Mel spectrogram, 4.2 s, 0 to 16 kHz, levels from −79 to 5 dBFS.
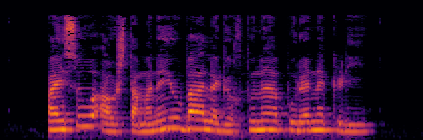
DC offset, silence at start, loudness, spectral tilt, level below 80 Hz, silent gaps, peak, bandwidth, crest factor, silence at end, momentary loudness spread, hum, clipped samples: under 0.1%; 0.45 s; -22 LUFS; -4.5 dB/octave; -62 dBFS; none; -4 dBFS; 11.5 kHz; 20 dB; 0.55 s; 12 LU; none; under 0.1%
